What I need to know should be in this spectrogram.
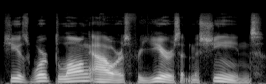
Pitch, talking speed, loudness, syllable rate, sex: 115 Hz, 200 wpm, -17 LUFS, 4.7 syllables/s, male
